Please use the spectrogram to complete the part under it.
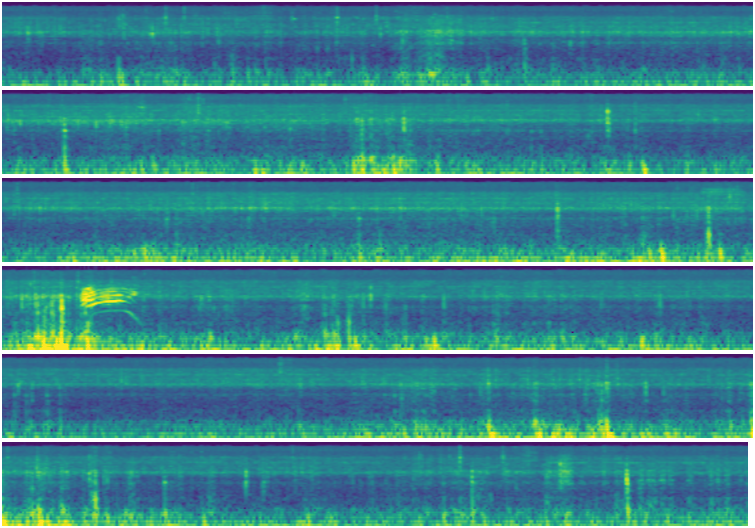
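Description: Bicycle tyres rumble and crunch over a bumpy dirt track.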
